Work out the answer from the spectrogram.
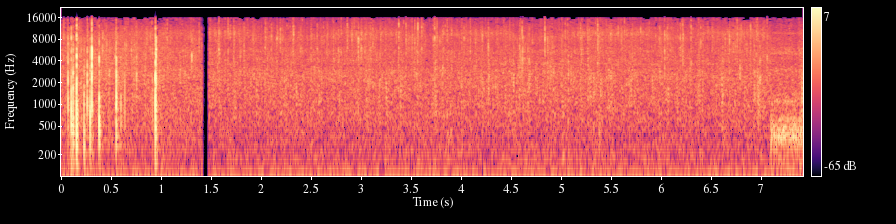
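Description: Heavy rain falling steadily, an even hiss with a few sharp drip taps in the first second. The sound breaks off for an instant about a second and a half in.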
